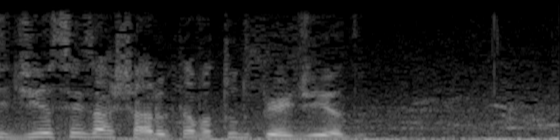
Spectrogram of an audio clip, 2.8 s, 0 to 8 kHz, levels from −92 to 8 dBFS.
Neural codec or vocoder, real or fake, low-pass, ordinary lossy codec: none; real; 7.2 kHz; none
